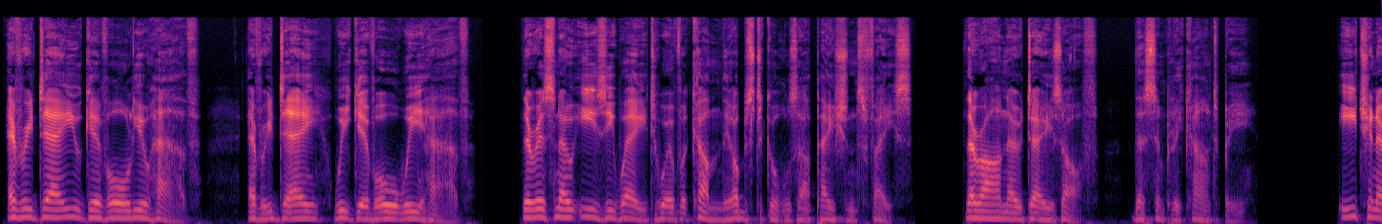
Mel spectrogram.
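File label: EMPHATIC SMOOTH CHARACTERFUL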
